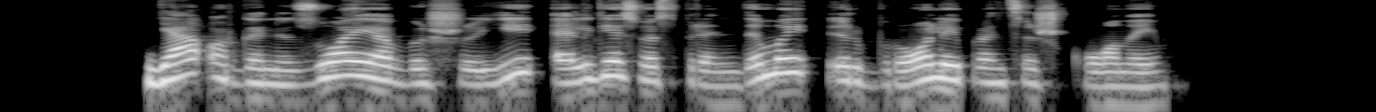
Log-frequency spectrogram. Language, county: Lithuanian, Kaunas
